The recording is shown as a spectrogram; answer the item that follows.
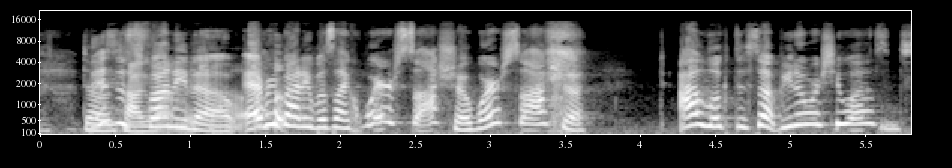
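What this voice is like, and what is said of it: Usual voice. Nothing is said of it.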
